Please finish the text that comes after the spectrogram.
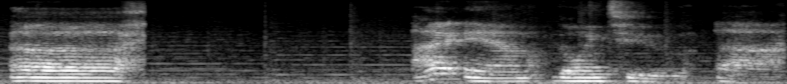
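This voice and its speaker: A man's voice: mid-range voice, fairly even intonation, drawn-out words, darkish tone. Guy playing a tabletop game, super echoey room, kinda hesitant, music in the background. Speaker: player in a tabletop roleplaying game. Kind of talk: casual game-table chat.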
